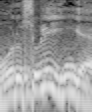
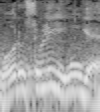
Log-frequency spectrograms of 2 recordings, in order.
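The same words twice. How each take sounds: Both takes have the same delivery.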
